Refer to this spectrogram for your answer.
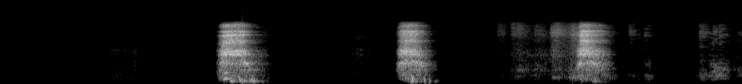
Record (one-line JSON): {"exhalation_length": "7.4 s", "exhalation_amplitude": 31319, "exhalation_signal_mean_std_ratio": 0.28, "survey_phase": "beta (2021-08-13 to 2022-03-07)", "age": "45-64", "gender": "Female", "wearing_mask": "No", "symptom_fatigue": true, "symptom_onset": "13 days", "smoker_status": "Ex-smoker", "respiratory_condition_asthma": false, "respiratory_condition_other": false, "recruitment_source": "REACT", "submission_delay": "3 days", "covid_test_result": "Negative", "covid_test_method": "RT-qPCR"}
